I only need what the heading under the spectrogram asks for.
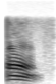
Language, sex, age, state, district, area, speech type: Tamil, male, 45-60, Tamil Nadu, Nilgiris, rural, conversation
